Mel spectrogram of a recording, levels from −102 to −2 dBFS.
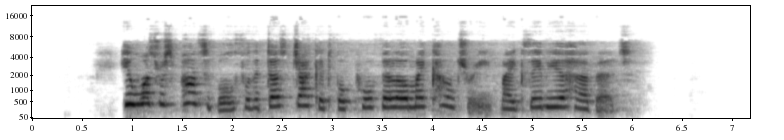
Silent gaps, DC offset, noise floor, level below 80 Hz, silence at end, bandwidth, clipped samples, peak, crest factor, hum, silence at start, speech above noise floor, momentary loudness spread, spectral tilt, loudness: none; under 0.1%; -59 dBFS; -74 dBFS; 1.2 s; 9.2 kHz; under 0.1%; -2 dBFS; 18 dB; none; 0.9 s; 42 dB; 11 LU; -1 dB/octave; -17 LUFS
